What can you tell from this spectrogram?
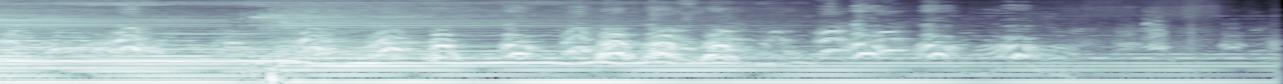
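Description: Dogs barking over and over, several barks a second, over background music of held chords; barks and music both fade toward the end.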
